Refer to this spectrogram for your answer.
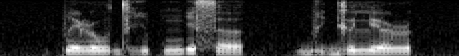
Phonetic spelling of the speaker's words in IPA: p i˧ ɭ u˧ dʱ i˧ p ŋ i˥ s ə˩ | b i˩ ɡʲ u˥ lʲ ɵ˧ ɭ

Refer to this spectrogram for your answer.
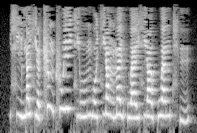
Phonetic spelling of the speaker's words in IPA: ɕ i˨˩ l j ɑ˦ ʊ̯ ɕ j ä˩ ʈ͡ʂ ʊ˥˩ ŋ ʈ͡ʂ w e˥ ɪ̯ t͡ɕ j o˧˥ ʊ̯ n̪ w ɔ˧˥ t͡ɕ j ɑ˥˧ ŋ m a˥˩ ɪ̯ f w a˧˥ ɪ̯ ɕ j ɑ˥˩ ʊ̯ p w a˥ n t͡ɕʰ y˨˩˦

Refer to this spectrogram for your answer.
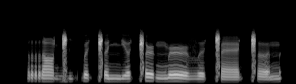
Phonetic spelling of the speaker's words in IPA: r ɑ ɡ͡ǁ i k͡p ə ǁ ə nʲ ʌ ǁ ə˞ ŋ͡m ə˞ v ə ǁ æ ǁ ʌ n

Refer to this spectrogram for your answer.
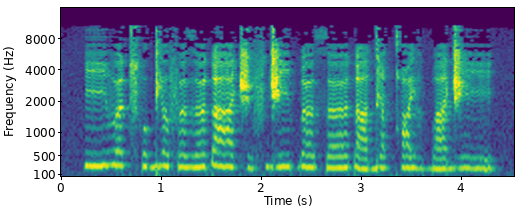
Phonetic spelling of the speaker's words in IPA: iː β œ t͡sʰ o ɡ j əː f œ ð œ ɗ aː t͡ʃ ə̤ f d͡ʒ iː ɓ œː θ œː ɗ a d i l qʰ œ j a̤ b a d͡ʒ iː

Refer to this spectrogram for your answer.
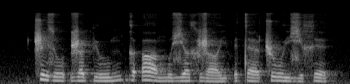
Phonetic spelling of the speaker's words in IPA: ʈ͡ʂ i z uː ʔ ʐ əː pʲ uː ŋ i ɡ ə ʔ ʌː ŋ u ʑ əː x ʐ ʌː j ʔ ɪ t ɛː ʈ͡ʂ uː j ʑ ɪ x ɪ

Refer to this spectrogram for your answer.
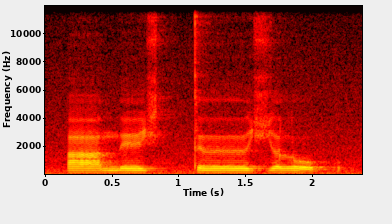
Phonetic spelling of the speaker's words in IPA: aː n̪ eː ç tː ɘː ç ə l o k

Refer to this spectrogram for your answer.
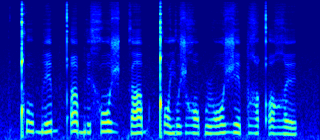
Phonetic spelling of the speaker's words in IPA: ǃ o b e b qʼ i b ɪ x ɔ ʒ k a b ǃ ɔ j ʊ ʒ ʁ ɔ p ɹ ɔ ʒ e p ʁ ɪ qʼ ɔ ʁ ɪ

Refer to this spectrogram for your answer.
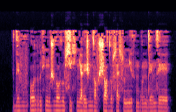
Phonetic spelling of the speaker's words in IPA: d e v u v ʔ o r u ç ɲ u ʒ ð o ð u ɕ e ç ɲ æ ɾ e ʒ n z ɒ v ʃ ɒ d o ɬ æ ɬ u ɲ i θ m b o n d e n z e

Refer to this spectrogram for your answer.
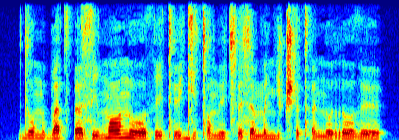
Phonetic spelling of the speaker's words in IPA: d oː m ø b a t͡sʼ œ s i m ɔː n oː θ iː tʼ yː dʲ œ tʼ ɔ m yː t͡sʼ ø s œ m œ nʲ ø t͡ʃʼ ə tʼ œ n o r oː ð ø

